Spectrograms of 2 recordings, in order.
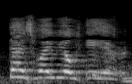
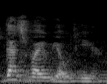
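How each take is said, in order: First: Louder, higher, slow and drawn out; loud rallying emphasis; rallying cry. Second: Said in the usual way. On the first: Real, not acted. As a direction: raise it into an emphatic rally call.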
